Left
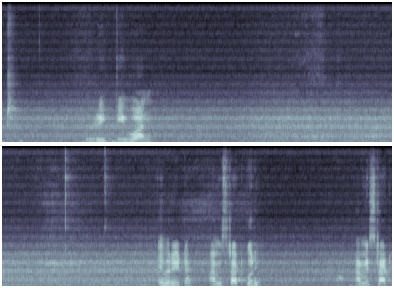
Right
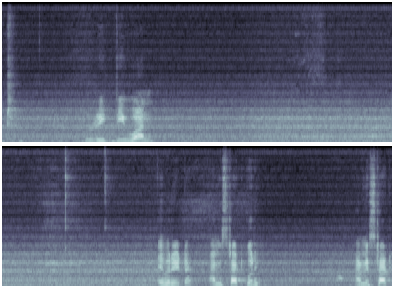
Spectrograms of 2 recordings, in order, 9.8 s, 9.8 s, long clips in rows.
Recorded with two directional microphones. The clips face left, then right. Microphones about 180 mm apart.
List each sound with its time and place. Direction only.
1.2 s a woman's voice: 20° right (ahead or behind)
6.8 s a woman's voice: 20° right (ahead or behind)
9.3 s a woman's voice: 25° right (ahead or behind)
